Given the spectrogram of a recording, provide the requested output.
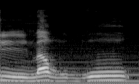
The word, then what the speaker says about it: المغضوب: غین سے ملائیں گے، میم غین زبر مغ، غیر المغ، ضاد واو پیش دو، غیر المغضوب، با زیر بی، غیر المغضوب، عین زبر ع، لام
